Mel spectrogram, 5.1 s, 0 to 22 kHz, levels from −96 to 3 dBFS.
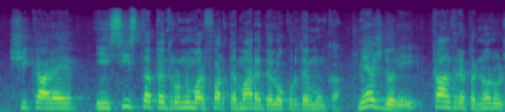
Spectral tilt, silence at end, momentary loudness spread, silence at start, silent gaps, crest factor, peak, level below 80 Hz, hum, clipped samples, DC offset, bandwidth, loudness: -6.5 dB/octave; 0 s; 7 LU; 0.1 s; none; 16 dB; -4 dBFS; -58 dBFS; none; under 0.1%; under 0.1%; 15 kHz; -21 LUFS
